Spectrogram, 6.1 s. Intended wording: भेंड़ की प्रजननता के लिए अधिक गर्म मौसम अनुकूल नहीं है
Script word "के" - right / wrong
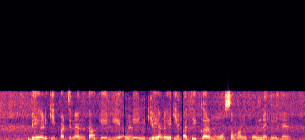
right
